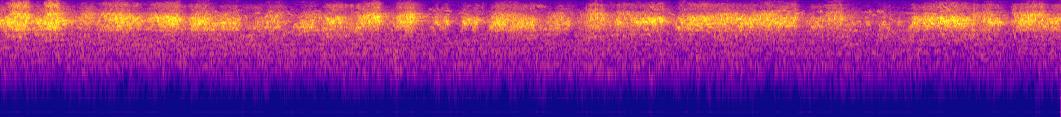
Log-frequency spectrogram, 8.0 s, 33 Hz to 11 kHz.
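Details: White-cheeked starlings in a mixed flock with chestnut-cheeked starlings, dawn at 5 a.m., 29 June 2026, Takata-cho, Rikuzentakata, Japan; constant dense screechy chatter from numerous birds with repeated loud swells.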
